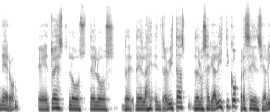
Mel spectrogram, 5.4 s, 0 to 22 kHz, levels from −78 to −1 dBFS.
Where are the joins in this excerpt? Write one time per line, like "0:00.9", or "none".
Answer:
0:01.4
0:02.7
